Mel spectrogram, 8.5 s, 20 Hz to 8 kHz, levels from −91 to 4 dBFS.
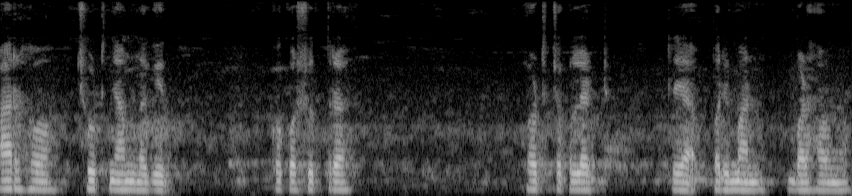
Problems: background sounds at intervals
